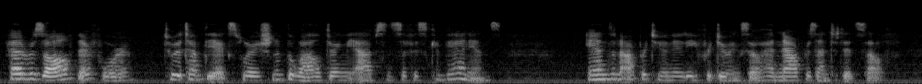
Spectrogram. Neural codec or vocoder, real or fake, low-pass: vocoder, 24 kHz, 100 mel bands, Vocos; fake; 7.2 kHz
